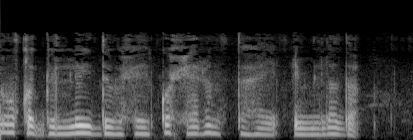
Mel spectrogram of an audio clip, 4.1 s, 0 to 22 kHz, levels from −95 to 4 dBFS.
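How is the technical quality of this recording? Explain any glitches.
The recording has one fault that runs the whole way through: heavy MP3 compression, likely at a low bitrate, which fits about 32 kbps. Starved of bits, the encoder cuts everything above 8.3 kHz and drops weak frequency components that flicker between frames, so the speech sounds dull, watery and swirly throughout.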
